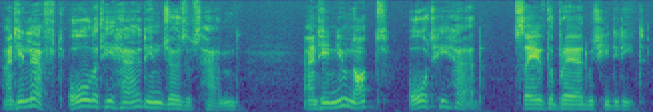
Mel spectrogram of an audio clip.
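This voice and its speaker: A man narrating scripture from a script in a measured, formal style. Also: mid-range voice, animated, fairly bright tone, slightly rough, no echo. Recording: older recording with faint noise.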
